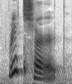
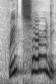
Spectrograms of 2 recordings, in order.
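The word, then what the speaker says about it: Richard: وننطقها باللغه الانجليزيه ريتشاردنس ريتشارد ده اسم شخص ريتشارد حرف الاي بنسمعه بصوت ايه ريتشارد ريتشارد الار اتفقنا انها تنطق في اللغه الانجليزيه ريتشارد بزنس مان يعني ريتشارد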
